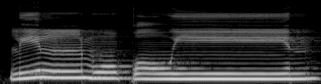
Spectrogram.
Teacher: Huruf qaf sukun dihukumi qalqalah sughra karena huruf qalqalahnya sukun asli dan ada di tengah bacaan. Cara bacanya dipantulkan dengan pantulan yang kecil.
